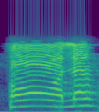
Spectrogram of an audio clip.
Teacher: قال، اب اس کو قال لام کو نہیں کھینچیں گے، ٹھیک ہے، لام پر زبر ہے تو اسے بغیر کھینچے ادا کریں گے، اور قاف کو ہم نے دراز اس لیے کیا کہ قاف کے ساتھ الف مدہ ہے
